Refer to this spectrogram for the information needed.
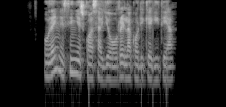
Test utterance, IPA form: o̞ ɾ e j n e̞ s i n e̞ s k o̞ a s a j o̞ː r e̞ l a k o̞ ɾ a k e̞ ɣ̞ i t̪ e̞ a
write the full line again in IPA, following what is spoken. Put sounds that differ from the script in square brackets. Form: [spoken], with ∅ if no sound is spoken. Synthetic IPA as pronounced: o̞ ɾ [a] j n e̞ s i [ɲ] e̞ s k o̞ a s a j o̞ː r e̞ l a k o̞ ɾ [i] k e̞ ɣ̞ i t̪ e̞ a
